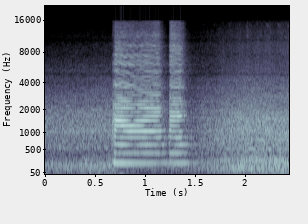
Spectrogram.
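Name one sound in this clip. A truck's air horn blares twice.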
